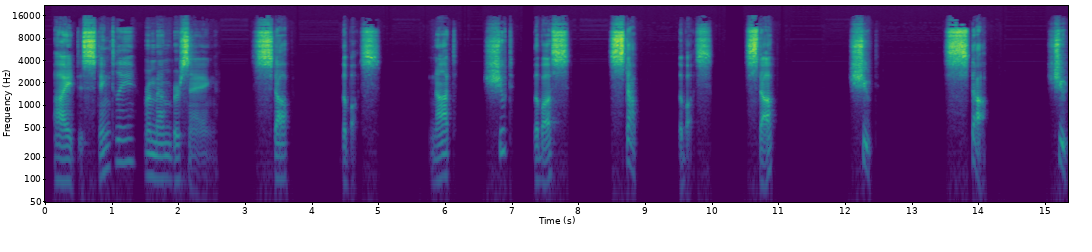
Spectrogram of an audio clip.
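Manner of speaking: composed, calm, level, unraised delivery. Retelling a game character scolding a soldier: imitating a calm, unraised voice. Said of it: "he carries on the whole conversation so calmly".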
